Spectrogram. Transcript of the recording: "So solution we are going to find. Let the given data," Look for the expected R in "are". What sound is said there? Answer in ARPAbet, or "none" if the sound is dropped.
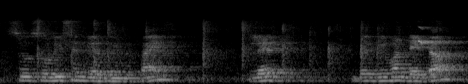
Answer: R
